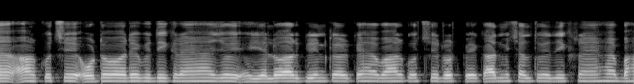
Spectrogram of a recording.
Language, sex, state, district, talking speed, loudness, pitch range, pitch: Hindi, male, Chandigarh, Chandigarh, 255 wpm, -17 LUFS, 150-155 Hz, 150 Hz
